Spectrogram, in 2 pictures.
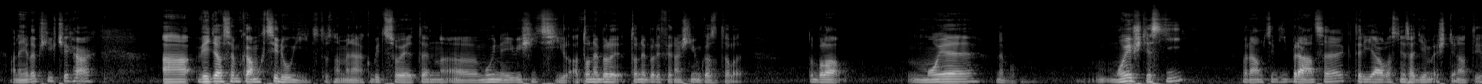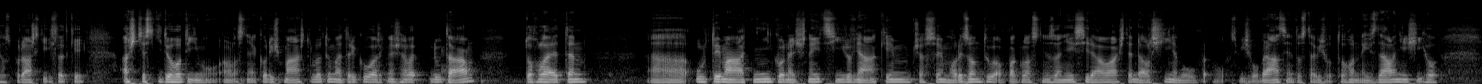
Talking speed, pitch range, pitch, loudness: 185 wpm, 105-115 Hz, 110 Hz, -29 LUFS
